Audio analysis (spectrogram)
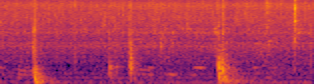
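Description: Cooked ground beef sizzles in a pan as dehydrated garlic and onion are added, with a faint steady fry broken by a few sharp scraping stirs of a utensil.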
